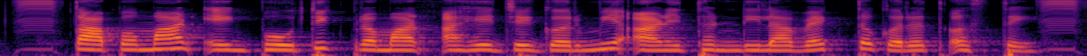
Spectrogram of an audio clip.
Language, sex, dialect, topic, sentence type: Marathi, female, Northern Konkan, agriculture, statement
